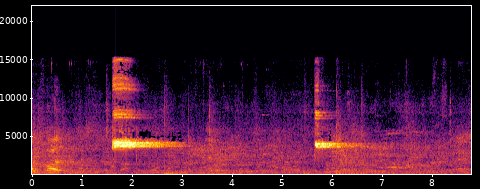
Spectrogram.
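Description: A referee's whistle, blown in two short, shrill blasts about four seconds apart, each ringing on in the large hall.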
